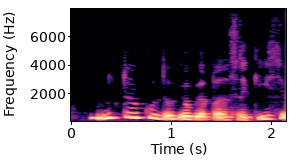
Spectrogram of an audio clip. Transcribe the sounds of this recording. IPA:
ˈnʊ ˈtɐɪ ɐ ˈkuː dɐʊˈɡʲɛʊ bʲɛpɐsɐˈkʲiːsʲɪ

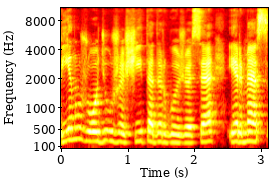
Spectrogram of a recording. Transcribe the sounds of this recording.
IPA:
ˈʋʲiɛnʊ ˈʒoːd͡ʒʲʊ ʊʒrɐˈʃʲiːtɐ dɐrˈɡʊʒʲuɔsʲɛ ɪr ˈmʲɛs

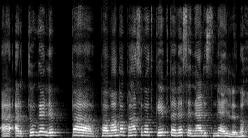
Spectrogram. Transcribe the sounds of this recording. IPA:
ɐ ɐr tʊ ɡɐˈlʲɪ pɐ pɐ mɐ pɐˈpɑːsɐkoːt kɐɪp tɐˈʋʲɛ sʲɛˈnʲæːlʲɪs ˈmʲɛɪlʲɪnoː

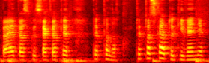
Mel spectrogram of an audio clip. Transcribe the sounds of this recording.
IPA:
ˈɐɪ pɐsˈkʊɪ ˈsɑːkɐ ˈtɐɪ tɐɪ pɐˈlˠɐʊk ˈtɐɪ pɐs ˈkɑː ˈtʊ ɡʲiːʋʲɛˈnʲɪ

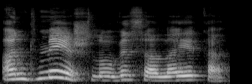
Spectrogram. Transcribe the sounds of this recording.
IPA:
ɐnt ˈmʲeːʃlˠoː ˈʋʲɪsɐ ˈlˠɐɪkɑː

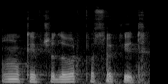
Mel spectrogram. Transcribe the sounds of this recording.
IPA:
ˈnʊ ˈkɐɪp t͡ʃʲɛ dɐˈbɐr pɐsɐˈkʲiːt

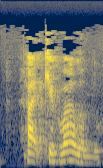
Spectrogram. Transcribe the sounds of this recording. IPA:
ˈɐɪ ˈkʲiɛk ˈʋɑːlˠɐnduː

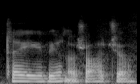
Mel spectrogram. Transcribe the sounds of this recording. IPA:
ˈtɐɪ ˈʋʲiɛnʊ ˈʒoːd͡ʒʲʊ

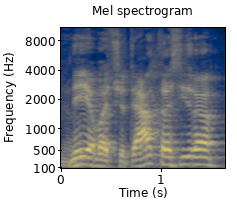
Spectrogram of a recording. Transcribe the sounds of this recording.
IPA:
ˈnʲeː jiɛ ˈʋɐ t͡ʃʲɛ ˈtʲætrɐs iːˈrɐ

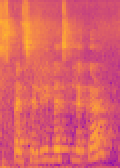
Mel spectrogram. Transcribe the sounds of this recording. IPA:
sʲpʲɛt͡sʲɛˈlʲiːbʲeːs lʲɪˈɡɐ

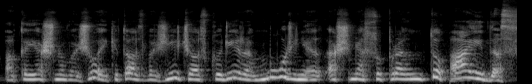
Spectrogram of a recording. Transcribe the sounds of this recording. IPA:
ɐ ˈkɐɪ ˈɐʃ nʊʋɐˈʒʲuɔjʊ kʲɪˈtoːs bɐʒʲˈnʲiːt͡ʃʲoːs ˈkʊr ˈiːrɐ ˈmuːrʲɪnʲeː ˈɐʃ nʲɛsʊprɐnˈtʊ ˈɐɪdɐs

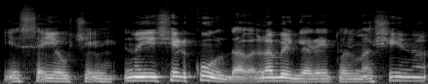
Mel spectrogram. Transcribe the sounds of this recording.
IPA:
jɪˈsɐɪ jɛʊ ˈt͡ʃʲɪ nʊ ˈjɪs ɪr ˈkuːlˠdɐʋɐ lˠɐˈbɐɪ ɡʲɛˈrɐɪ toːj mɐˈʃʲiːnʊ

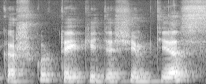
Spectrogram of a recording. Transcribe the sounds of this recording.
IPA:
kɐʃˈkʊr tɐɪ ɪkʲɪ dʲɛʃʲɪmʲˈtʲiɛs

